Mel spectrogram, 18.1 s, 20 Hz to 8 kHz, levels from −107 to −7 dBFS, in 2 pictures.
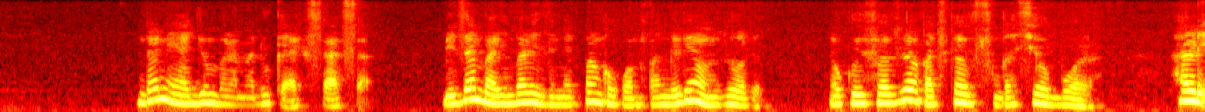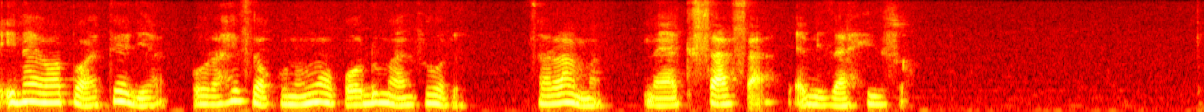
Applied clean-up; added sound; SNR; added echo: none; none; none; none.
